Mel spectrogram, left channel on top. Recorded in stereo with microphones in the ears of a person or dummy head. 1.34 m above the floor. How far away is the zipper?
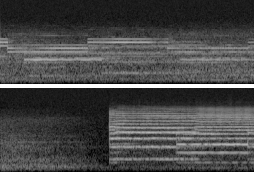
No zipper in this recording.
